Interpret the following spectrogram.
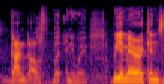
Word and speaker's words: Gandalf: It's not Gandalf, it's Gandalf.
